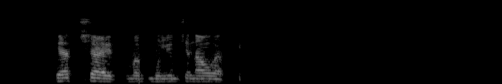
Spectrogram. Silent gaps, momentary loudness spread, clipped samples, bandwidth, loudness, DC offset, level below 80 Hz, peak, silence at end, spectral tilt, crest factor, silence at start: 0.72-0.79 s, 1.15-1.25 s; 12 LU; under 0.1%; 9 kHz; -40 LUFS; under 0.1%; -90 dBFS; -22 dBFS; 2.8 s; -3 dB/octave; 24 dB; 0.55 s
